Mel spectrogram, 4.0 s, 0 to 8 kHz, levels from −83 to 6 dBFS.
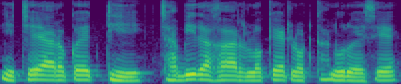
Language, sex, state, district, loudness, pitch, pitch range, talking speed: Bengali, male, Assam, Hailakandi, -13 LUFS, 155 Hz, 145-165 Hz, 120 wpm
